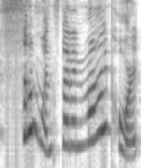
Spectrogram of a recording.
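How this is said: It is said in a Baby Bear voice.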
